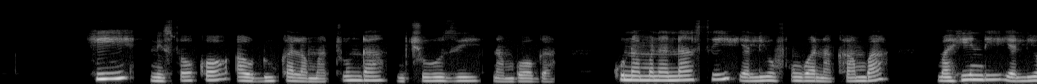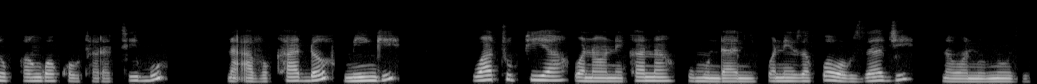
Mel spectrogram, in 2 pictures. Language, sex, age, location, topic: Swahili, female, 18-24, Kisumu, finance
